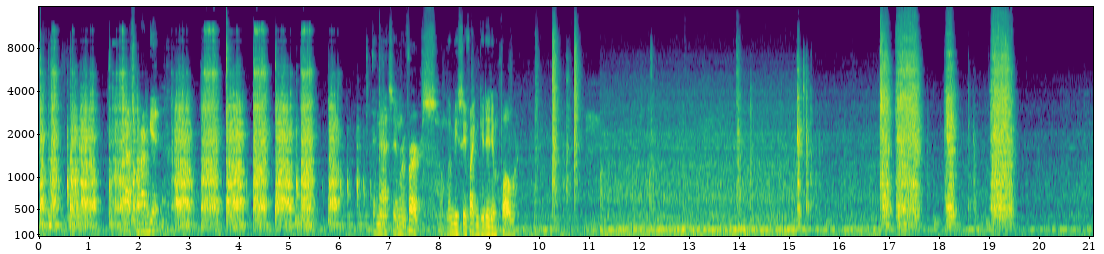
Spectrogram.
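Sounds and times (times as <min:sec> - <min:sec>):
steady low hum: 0:00.0 - 0:21.0
loud harsh noises: 0:19.0 - 0:19.6.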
